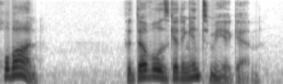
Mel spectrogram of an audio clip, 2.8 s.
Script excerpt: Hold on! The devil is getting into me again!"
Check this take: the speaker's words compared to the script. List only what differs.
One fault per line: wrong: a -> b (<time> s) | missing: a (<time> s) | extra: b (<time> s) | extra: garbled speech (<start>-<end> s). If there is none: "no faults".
no faults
